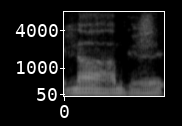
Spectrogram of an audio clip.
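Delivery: mock voice of a drunk. Retelling offering drunk Quentin help getting home: imitating drunk Quentin.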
